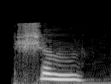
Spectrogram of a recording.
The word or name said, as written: shm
